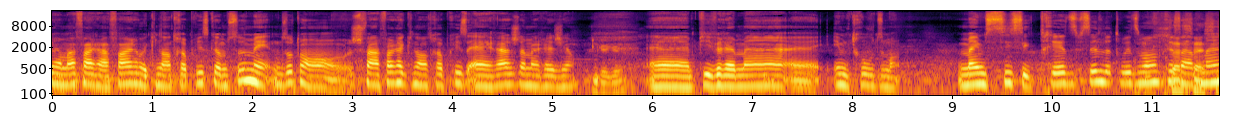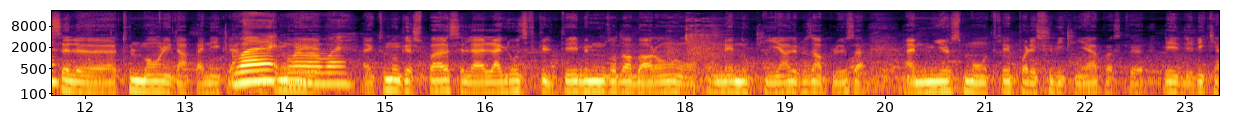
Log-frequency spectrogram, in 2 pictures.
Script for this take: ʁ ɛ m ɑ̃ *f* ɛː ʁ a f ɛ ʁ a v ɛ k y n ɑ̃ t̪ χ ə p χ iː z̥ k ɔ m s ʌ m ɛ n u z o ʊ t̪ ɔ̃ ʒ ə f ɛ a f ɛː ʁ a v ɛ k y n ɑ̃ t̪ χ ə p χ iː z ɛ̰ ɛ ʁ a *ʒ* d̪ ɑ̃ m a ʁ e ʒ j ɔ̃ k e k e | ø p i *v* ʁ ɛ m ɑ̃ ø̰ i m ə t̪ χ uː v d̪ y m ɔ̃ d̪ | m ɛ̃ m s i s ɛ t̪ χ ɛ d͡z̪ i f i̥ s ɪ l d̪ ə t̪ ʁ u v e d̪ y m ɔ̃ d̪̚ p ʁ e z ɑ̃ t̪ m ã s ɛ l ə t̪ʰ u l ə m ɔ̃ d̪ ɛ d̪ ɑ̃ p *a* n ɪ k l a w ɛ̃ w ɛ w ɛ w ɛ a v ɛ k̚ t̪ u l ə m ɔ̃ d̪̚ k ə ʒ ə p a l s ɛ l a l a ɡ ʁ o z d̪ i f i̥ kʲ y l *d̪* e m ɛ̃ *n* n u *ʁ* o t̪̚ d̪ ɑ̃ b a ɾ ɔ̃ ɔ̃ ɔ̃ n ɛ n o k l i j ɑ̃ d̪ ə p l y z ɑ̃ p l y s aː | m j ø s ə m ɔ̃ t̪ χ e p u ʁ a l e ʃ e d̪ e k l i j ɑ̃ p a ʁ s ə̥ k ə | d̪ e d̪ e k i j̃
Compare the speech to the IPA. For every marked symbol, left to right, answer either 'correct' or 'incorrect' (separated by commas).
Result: correct, incorrect, correct, correct, incorrect, incorrect, incorrect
